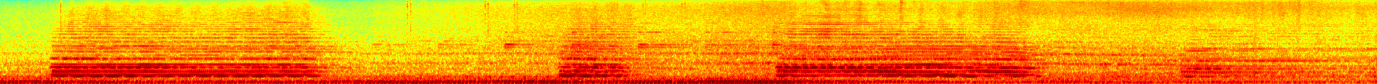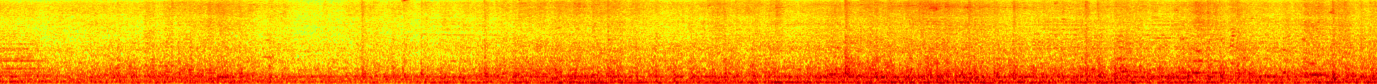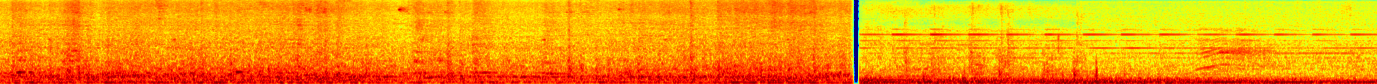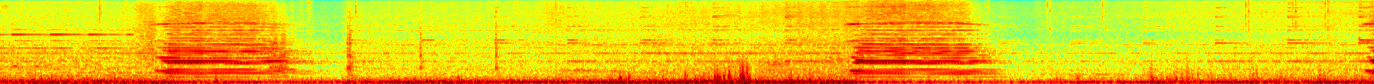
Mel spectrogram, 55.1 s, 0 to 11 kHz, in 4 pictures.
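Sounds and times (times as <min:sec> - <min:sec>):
locomotive rumble: 0:00.0 - 0:55.0
train wheels rolling on rails: 0:00.0 - 0:55.0
train horn blowing: 0:00.5 - 0:03.6, 0:05.6 - 0:06.6, 0:07.2 - 0:14.4, 0:42.7 - 0:44.5, 0:49.8 - 0:51.6.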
